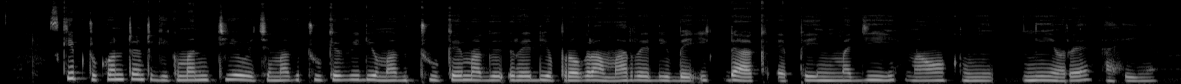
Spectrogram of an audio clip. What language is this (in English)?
Luo (Kenya and Tanzania)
